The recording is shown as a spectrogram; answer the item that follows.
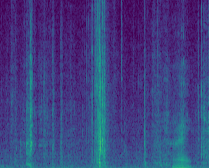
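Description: Aluminium foil crinkling as a foil-wrapped biscuit is opened and handled, with two sharp crackles, the louder one about a second in.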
